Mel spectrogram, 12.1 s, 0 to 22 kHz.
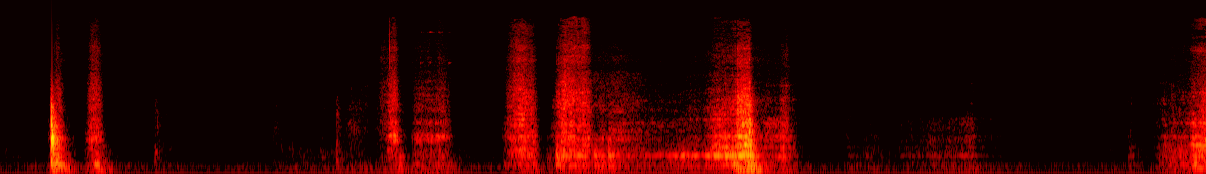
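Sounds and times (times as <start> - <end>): wood scraping on wood: 3.8 - 8.0, 11.6 - 12.0.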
